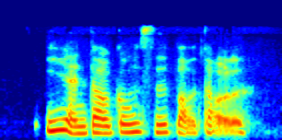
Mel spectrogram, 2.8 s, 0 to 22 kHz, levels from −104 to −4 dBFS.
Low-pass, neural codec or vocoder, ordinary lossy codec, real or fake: 9.9 kHz; none; Opus, 32 kbps; real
